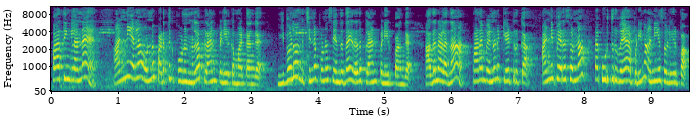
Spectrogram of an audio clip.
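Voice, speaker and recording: A woman's voice: very high-pitched, racing, sharp tone. A woman voicing a hot-tempered young husband in a cartoon, with a Kanyakumari Tamil accent, grumbling indignantly.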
